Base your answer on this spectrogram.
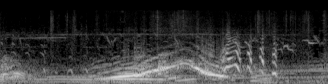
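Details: Hyenas fighting; a rising then falling whooping squeal lasting about a second and a half, followed by shorter chattering yelps over a steady low background hum.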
